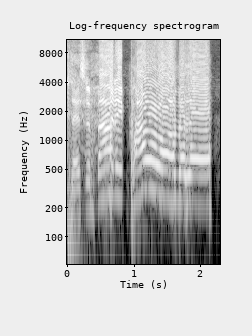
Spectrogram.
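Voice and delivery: loud alarmed call; excited shout. Real, not acted. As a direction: call out the danger.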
